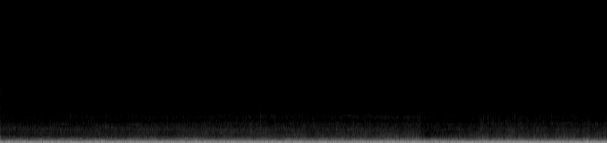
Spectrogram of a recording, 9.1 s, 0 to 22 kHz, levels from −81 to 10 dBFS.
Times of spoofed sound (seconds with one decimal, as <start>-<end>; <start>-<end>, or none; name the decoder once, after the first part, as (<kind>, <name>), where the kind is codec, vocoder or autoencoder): 0.8-1.9 (autoencoder, DAC-VAE)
